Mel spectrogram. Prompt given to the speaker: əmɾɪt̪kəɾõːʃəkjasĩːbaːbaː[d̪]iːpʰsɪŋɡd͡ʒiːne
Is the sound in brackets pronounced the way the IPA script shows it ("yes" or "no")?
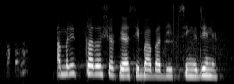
yes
